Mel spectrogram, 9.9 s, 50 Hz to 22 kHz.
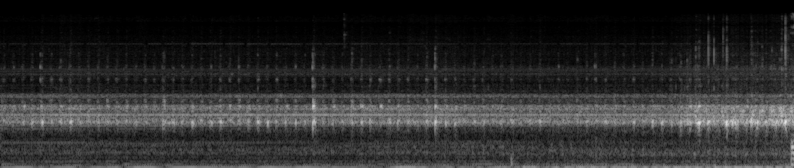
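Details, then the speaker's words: Milling machine at 200 RPM, feeding 2 inches per minute, 3/8 inch deep slot cut with the vise tightened: steady high-pitched cutting hum growing louder and rougher as the cutter bites new metal; slight chatter, acceptable. "there you can hear the change. You can see the chips coming off. And there's the end of the cut. So I did get some vibration. It wasn't bad."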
